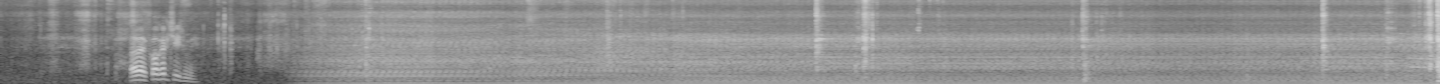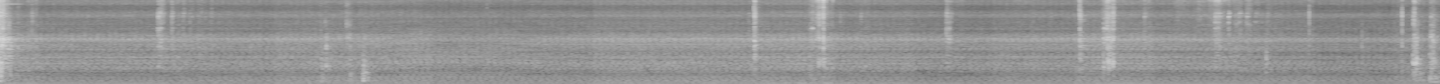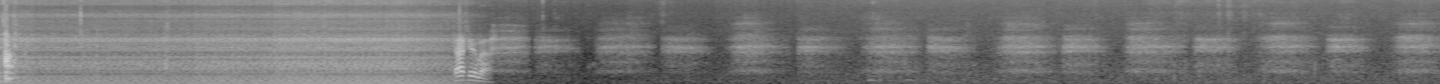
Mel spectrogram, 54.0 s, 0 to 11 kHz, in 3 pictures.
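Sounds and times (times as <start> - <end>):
engine idling: 0.0 - 54.0.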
